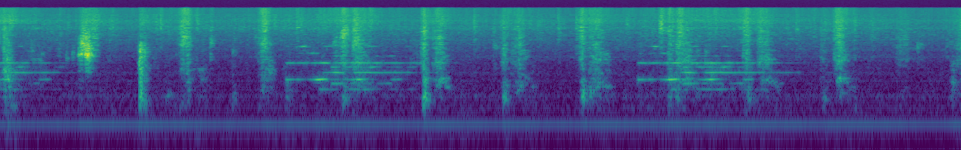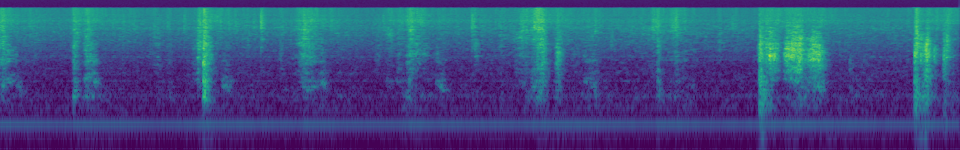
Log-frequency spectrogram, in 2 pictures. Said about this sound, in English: I am just going to slice up some green onions.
